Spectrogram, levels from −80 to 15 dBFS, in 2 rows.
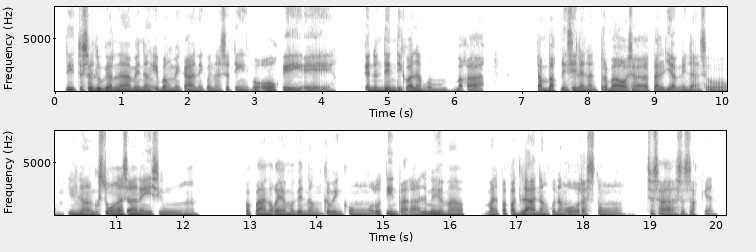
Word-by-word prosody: dito 105 -1 +1
sa 105 - +4
lugar 100 0 +5
namin 95 -1 +5
ng 90 0 +2
ibang 90 0 +1
mekaniko 85 -1 -1
na 85 -1 -3
sa 85 0 -4
tingin 80 +1 -4
ko 85 - -3 0.3
okey, 85 -3 -1
eh, 80 0 -3 0.6
ganun 100 -3 +2
din. 125 -5 +6
Di 85 - -1
ko 85 +3 0
alam 115 0 +2
kung 80 -1 -5
baka 75 0 -3 0.8
tambak 85 0 +2
din 90 - +1
sila 85 -2 +2
ng 80 +2 -2
trabaho 80 -3 +1
sa 75 -2 -1
talyer 80 -2 -1
nila. 90 +4 -3
So, 150 +7 -5 0.2
yun 105 -3 +2
nga 85 -3 +2
gusto 105 +6 +1
ko 120 - +5
nga 115 - +7
sana 105 -4 +4
is 100 +2 +1
yung - - 0 1.1
papaano 95 -2 +1
kaya 95 -1 +4
magandang 85 -1 -1
gawin 85 0 -2
kong 75 -2 -6
routine 90 -1 -1
para 85 +2 -4
alam 135 +3 +2
mo 135 - +5
yun, 90 -4 +4
ma 95 +1 +1 0.4
mapapaglaanan 90 0 +1
ko 85 - -2
ng 80 -1 0
oras 80 0 -2
'tong 75 -1 -5 0.3
sa 80 -5 -2
sa - - -3
sasakyan. 85 -3 -7
85 Hz, 165 wpm, -26 LUFS, 80-95 Hz, 1.1 s, nga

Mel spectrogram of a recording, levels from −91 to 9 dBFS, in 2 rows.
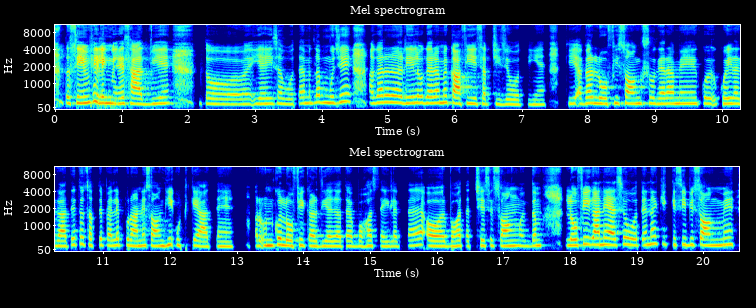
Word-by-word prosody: तो 235 - 0
same 245 +1 +8
feeling 245 -5 +8
मेरे 220 0 +4
साथ 205 -3 +5
भी 215 +1 0
है। 230 +1 +2 0.6
तो 215 -1 -3 0.5
यही 210 +2 -3
सब 215 0 -6
होता 200 +2 -9
है 230 - -3
मतलब 265 +3 -3
मुझे 280 +5 +1 0.3
अगर 260 +3 +1 0.3
रील 240 +2 +1
वग़ैरह 240 -1 +2
में 265 - 0
काफ़ी 225 -1 +5
ये 220 - +2
सब 200 0 -5
चीज़ें 195 -2 -7
होती 185 0 -8
हैं 185 0 -9 0.3
कि 220 0 -6
अगर 230 +2 +2
लोफी 220 0 -1
सॉन्ग्स 225 0 0
वग़ैरह 220 0 -1
में 225 0 -2
कोई 215 -4 -4
कोई 220 0 0
लगाते 210 +1 -1
तो 280 - -3
सबसे 235 -2 -5
पहले 230 0 -3
पुराने 215 -1 0
सॉन्ग 210 -1 -1
ही 250 - +2
उठ 230 - -7
के 225 - -2
आते 185 +1 -7
हैं 185 -1 -4 0.3
और 210 - -5
उनको 225 +3 +2
लोफी 220 -1 +1
कर 205 -1 -1
दिया 195 0 -3
जाता 195 0 -4
है 200 - -2
बहुत 200 +1 -3
सही 195 -2 -8
लगता 195 +2 -9
है 240 +3 -1
और 200 -1 +3
बहुत 205 +2 0
अच्छे 200 +2 -5
से 215 +1 -8
सॉन्ग 210 +1 0
एकदम 210 +2 -4 0.4
लोफी 230 +5 +4
गाने 255 0 +5
ऐसे 240 +3 +2
होते 240 -2 -2
हैं 245 - -2
ना 285 - 0
कि - - -7
किसी 255 +1 -3
भी 255 - -2
सॉन्ग 230 -2 +2
में 255 +2 -1
220 Hz, 205 wpm, -21 LUFS, 205-235 Hz, 0.6 s, same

